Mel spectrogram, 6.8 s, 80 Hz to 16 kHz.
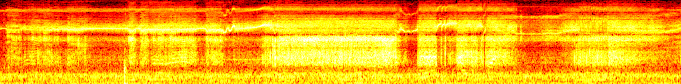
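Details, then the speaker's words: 1963 Sears Silvertone AM transistor radio during restoration, with open capacitors found and replaced: high, wavering squeals sliding in pitch over hiss, caused by oscillation from a bad AVC capacitor. "Okay, so all this squealing is a bad AVC capacitor. It's very common."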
